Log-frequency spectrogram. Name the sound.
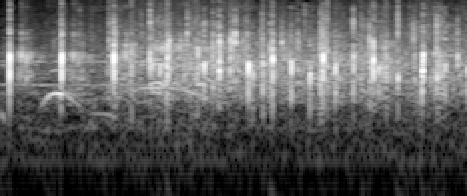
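audience applause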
